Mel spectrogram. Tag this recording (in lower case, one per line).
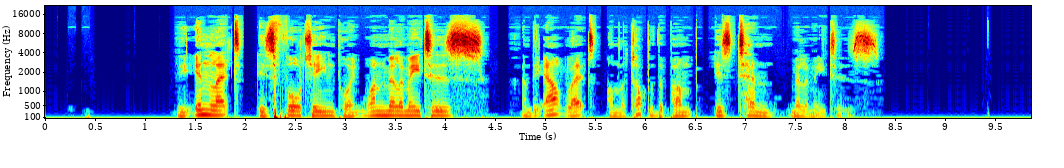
speech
